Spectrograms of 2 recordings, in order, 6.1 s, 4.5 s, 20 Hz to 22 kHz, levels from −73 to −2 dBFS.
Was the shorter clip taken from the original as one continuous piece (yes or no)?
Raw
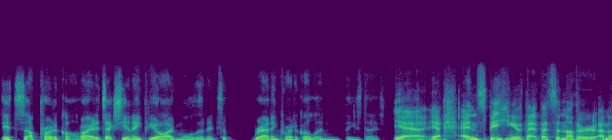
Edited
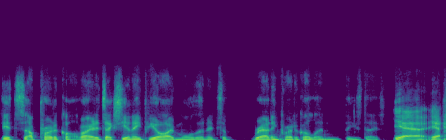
yes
